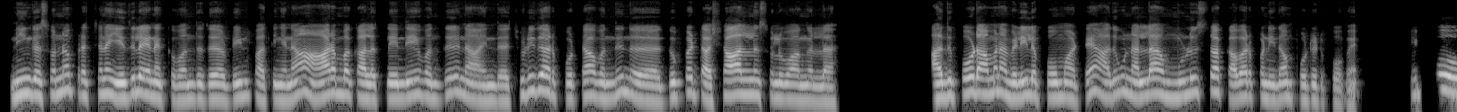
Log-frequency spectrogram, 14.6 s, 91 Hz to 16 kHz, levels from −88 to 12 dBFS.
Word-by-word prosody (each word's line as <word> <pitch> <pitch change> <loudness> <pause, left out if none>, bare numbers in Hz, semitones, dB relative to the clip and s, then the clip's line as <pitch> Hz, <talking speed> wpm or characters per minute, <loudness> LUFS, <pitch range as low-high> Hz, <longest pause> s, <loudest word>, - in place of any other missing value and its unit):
நீங்க 210 +1 +3
சொன்ன 220 +5 -1
பிரச்சனை 200 +2 -3
எதில 220 +6 +2
எனக்கு 180 -2 -1
வந்தது 165 0 -1
அப்படின்னு 170 +4 -1
பார்த்தீங்கன்னா, 160 +3 0 0.2
ஆரம்ப 210 +1 +3
காலத்துலேருந்தே 170 +2 +2
வந்து 175 +5 -3
நான் 165 -4 0
இந்த 155 0 -1
சுடிதார் 235 +1 +1
போட்டா 175 +3 -3
வந்து 175 +5 -1
இந்த 190 -5 0 0.3
துப்பட்டா, 180 -1 0
ஷால்ன்னு 205 0 +3
சொல்லுவாங்கள்ல, 160 -3 -1 1.1
அது 180 +2 +4
போடாம 225 0 +3
நான் 195 -5 +2
வெளில 190 +2 +2
போமாட்டேன். 180 +4 -1
அதுவும் 205 +3 -2
நல்லா 200 +4 +3 0.2
முழுசா 225 +5 0
கவர் 185 +2 0
பண்ணி 170 -2 +1
தான் 180 0 -2
போட்டுட்டு 160 -2 -4
போவேன். 130 - -9 0.6
இப்போ 260 +5 -5
180 Hz, 140 wpm, -20 LUFS, 170-210 Hz, 1.1 s, அது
